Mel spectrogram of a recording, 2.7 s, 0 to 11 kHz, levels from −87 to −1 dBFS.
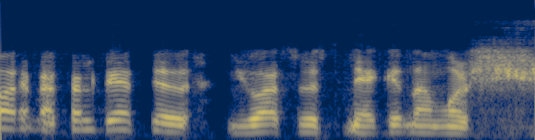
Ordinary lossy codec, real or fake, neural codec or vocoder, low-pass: AAC, 64 kbps; fake; codec, 16 kHz, 4.8 kbps, FACodec; 7.2 kHz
